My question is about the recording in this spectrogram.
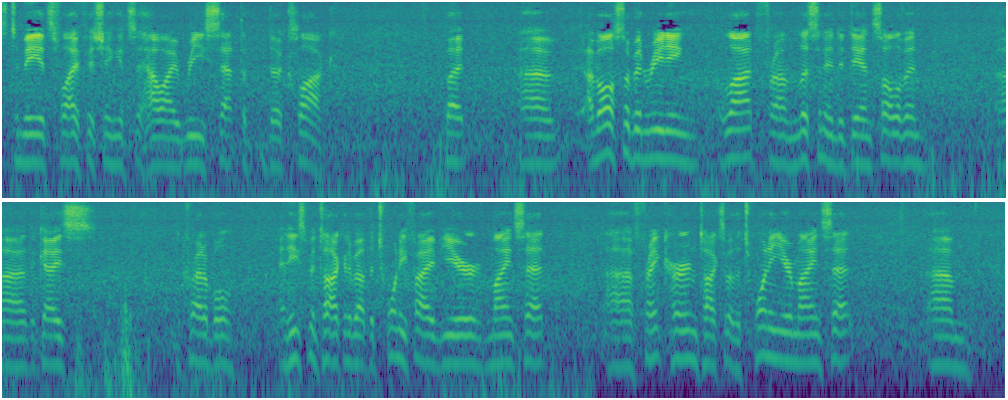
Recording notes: Today I take you on location with me as my boys and I prepare to go fly fishing up a local canyon.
